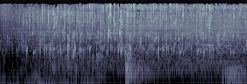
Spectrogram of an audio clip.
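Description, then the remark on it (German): Water from a village fountain in Liesburg splashes and pours steadily, a continuous bright gurgling wash with no voices, briefly swelling louder midway before settling back to an even stream. “Ein Brunnen, eine Baustelle, ab und zu ein Auto.”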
